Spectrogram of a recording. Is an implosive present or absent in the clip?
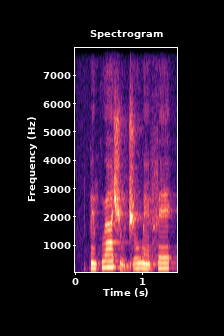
absent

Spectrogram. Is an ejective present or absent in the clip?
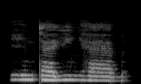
absent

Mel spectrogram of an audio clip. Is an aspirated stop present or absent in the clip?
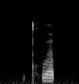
present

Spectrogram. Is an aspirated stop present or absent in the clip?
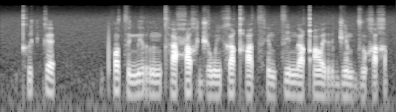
present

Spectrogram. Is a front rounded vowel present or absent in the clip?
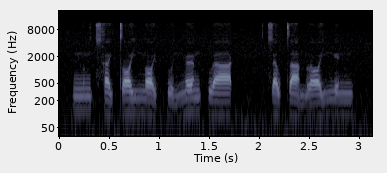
present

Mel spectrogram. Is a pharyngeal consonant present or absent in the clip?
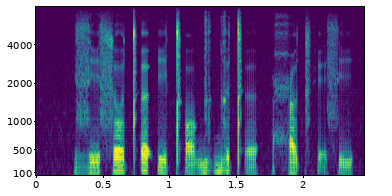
present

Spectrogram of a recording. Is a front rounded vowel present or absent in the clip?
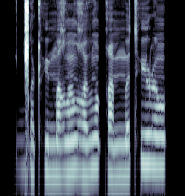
present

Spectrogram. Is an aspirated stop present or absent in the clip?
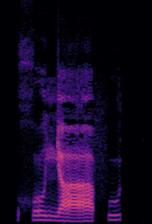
absent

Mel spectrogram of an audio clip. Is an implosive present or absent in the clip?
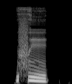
absent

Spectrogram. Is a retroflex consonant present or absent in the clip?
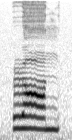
present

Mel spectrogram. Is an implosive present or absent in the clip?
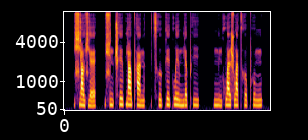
absent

